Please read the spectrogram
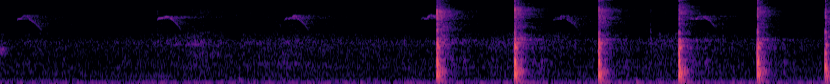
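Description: Five sharp knocks on the wood of an agarwood tree trunk, evenly spaced at about two and a half a second, beginning about halfway in.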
